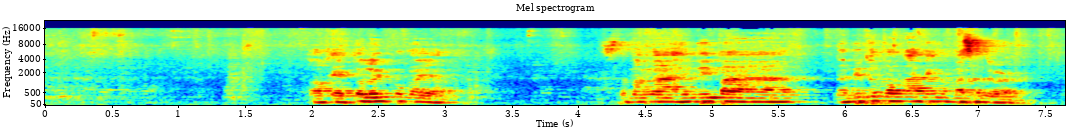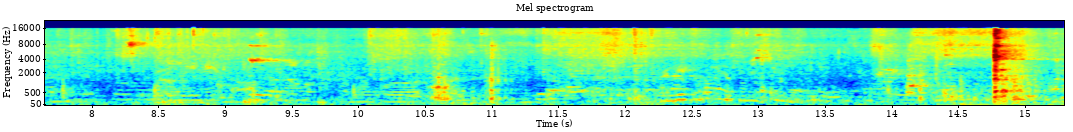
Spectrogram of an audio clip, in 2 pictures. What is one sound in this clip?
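Men and women chat quietly in the background.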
